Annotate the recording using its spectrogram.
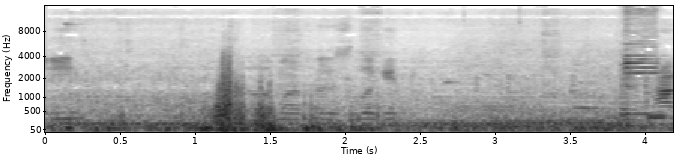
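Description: Wind rush on the microphone and the small engine of an open three-wheeled GoCar driving along a street, a steady low rumble with a brief louder surge about a second in.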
